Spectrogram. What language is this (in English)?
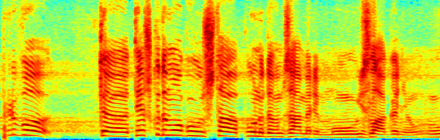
Serbian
